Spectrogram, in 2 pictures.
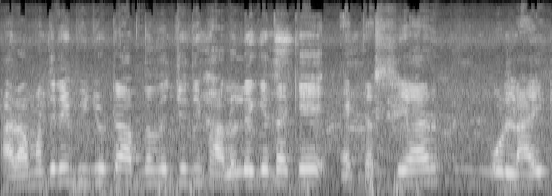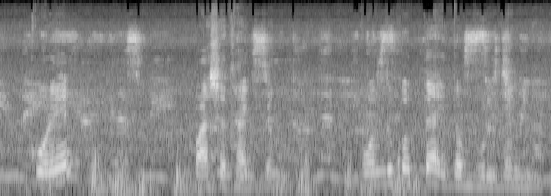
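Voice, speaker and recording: A woman's voice: mid-range voice, brisk. A middle-aged woman narrates a casual family vlog, speaking simply and repetitively, straight to her viewers. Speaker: family vlogger. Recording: loud crowd and outdoor ride noise. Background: busy outdoor amusement park crowd and machinery noise.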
